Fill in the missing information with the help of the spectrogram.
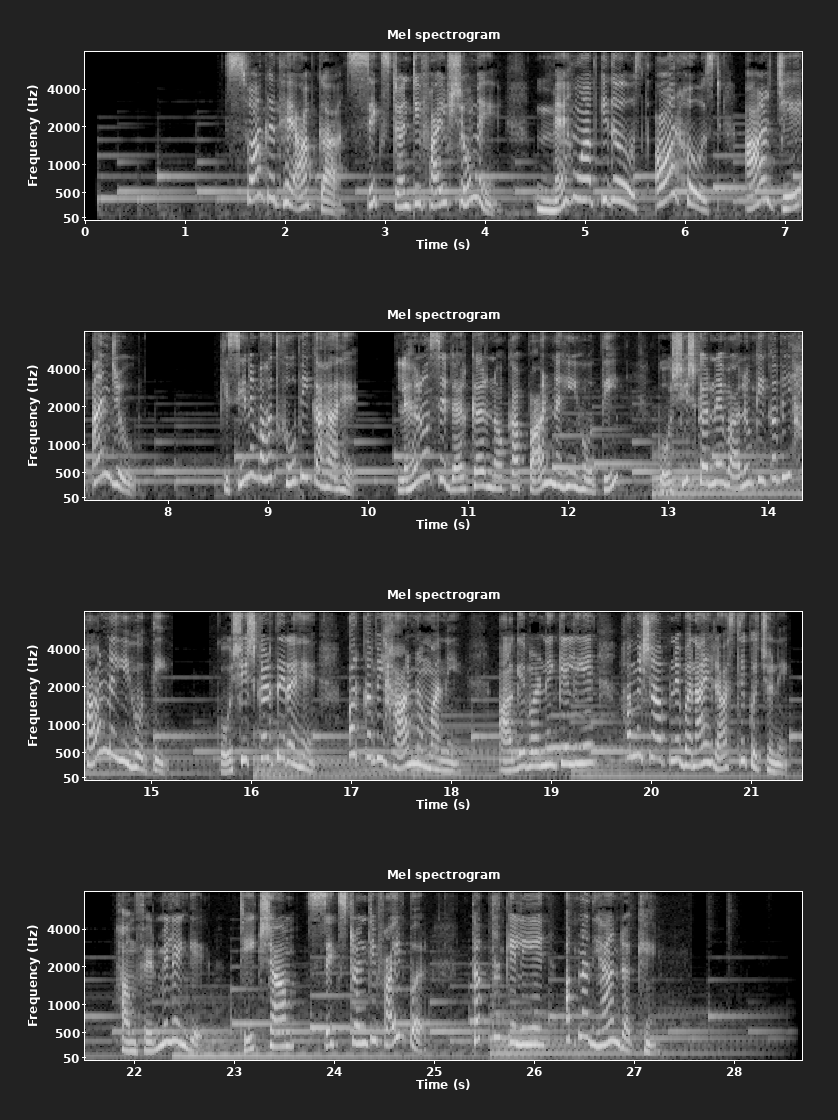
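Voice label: Radio Show Hindi; Clavam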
